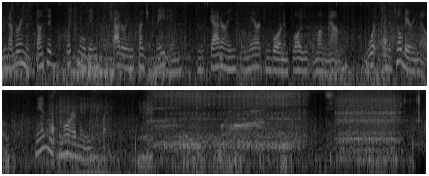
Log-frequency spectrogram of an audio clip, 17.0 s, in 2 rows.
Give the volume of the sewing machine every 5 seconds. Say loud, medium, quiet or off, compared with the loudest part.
medium, medium, loud, loud.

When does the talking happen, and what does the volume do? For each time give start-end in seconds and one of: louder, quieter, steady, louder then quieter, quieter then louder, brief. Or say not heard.
0.0-10.6 steady.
